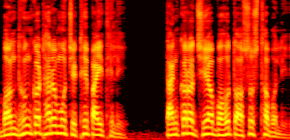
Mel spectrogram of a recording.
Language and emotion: Odia, neutral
